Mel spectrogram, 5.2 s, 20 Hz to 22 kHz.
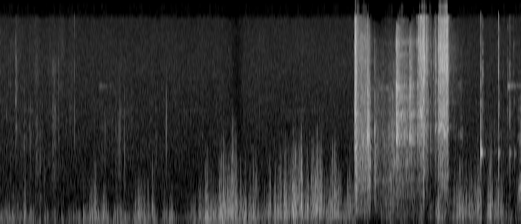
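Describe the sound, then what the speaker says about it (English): A Remington 870 pump shotgun fires slug rounds at about 20 to 25 yards, a sharp loud blast cutting through low rumbling handling noise, followed by a few quick echoing cracks. "I'll shoot a couple rounds of slugs, and then I'll shoot one round of number"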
